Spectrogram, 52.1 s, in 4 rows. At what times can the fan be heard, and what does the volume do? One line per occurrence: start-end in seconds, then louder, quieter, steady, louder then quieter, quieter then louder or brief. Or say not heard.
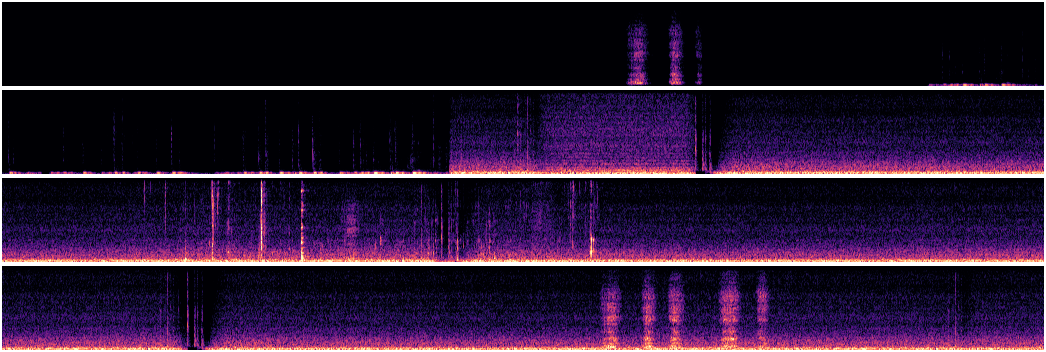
18.6-52.0 steady.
